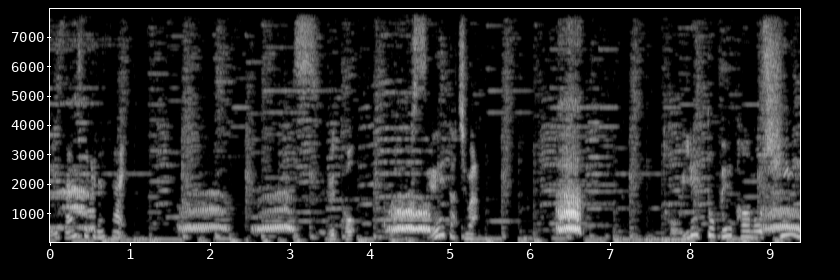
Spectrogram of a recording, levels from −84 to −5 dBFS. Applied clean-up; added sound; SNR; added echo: classical method Wiener filter.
